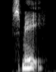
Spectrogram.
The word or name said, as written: smage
